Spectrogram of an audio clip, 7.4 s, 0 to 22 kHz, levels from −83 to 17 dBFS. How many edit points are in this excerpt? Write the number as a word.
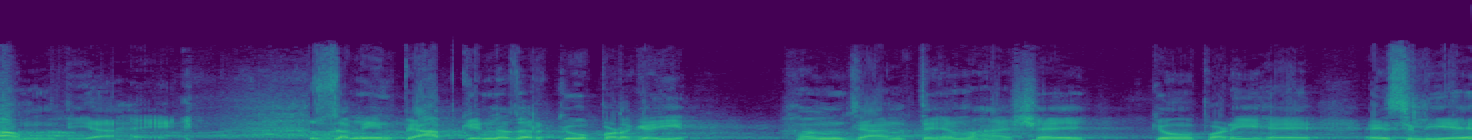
one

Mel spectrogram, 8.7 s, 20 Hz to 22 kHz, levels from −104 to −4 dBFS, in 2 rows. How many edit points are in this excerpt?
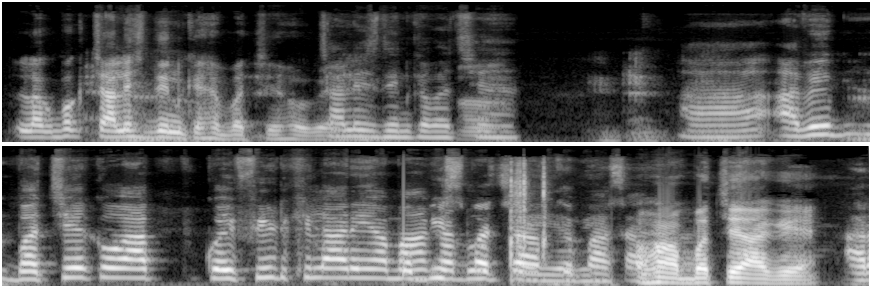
one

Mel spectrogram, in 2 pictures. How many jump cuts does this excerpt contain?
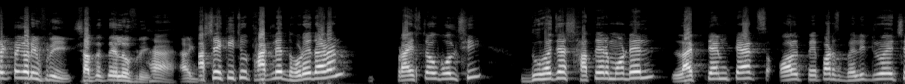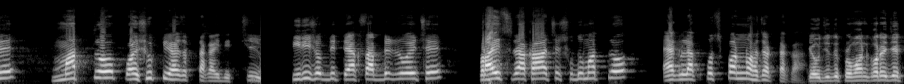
three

